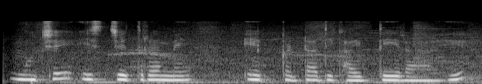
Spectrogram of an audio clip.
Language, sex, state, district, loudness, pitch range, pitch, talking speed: Hindi, female, Madhya Pradesh, Dhar, -14 LUFS, 195-225 Hz, 205 Hz, 125 wpm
